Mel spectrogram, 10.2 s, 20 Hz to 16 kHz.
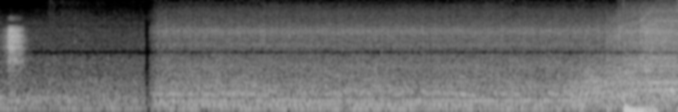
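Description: Simulated Formula 7 race cars sit on the Qatar starting grid in a sim racing game, engines idling in a steady low hum, with a brief click and a louder rev surge right at the end.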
